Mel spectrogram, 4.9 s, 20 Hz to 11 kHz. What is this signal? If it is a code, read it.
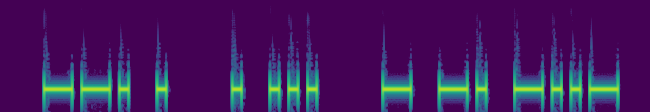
Morse code, heard as a keyed tone, about 17 wpm, 700 Hz. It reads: GE ES TNX
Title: Practice QSO - Exchange 1 - Beginning - 17wpm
